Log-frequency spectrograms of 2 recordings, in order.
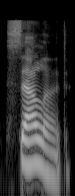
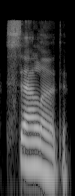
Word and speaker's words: salad: 영어로 salad. 앞부분을 강하게 그냥 해주시면 됩니다. salad.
